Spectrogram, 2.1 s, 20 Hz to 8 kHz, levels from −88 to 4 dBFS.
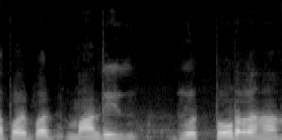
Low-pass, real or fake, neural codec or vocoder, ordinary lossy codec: none; fake; codec, 16 kHz, 1 kbps, FunCodec, trained on LibriTTS, 50 frames a second; none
